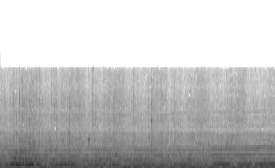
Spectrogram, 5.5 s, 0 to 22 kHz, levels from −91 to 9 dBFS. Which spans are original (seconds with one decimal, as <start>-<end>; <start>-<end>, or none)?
0.0-0.9; 2.5-4.0; 4.6-5.5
